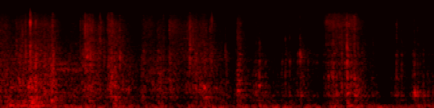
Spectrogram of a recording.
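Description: Plastic packaging rustling and crinkling as a clear plastic garment bag is handled and tugged open, with irregular small crackles and clicks.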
